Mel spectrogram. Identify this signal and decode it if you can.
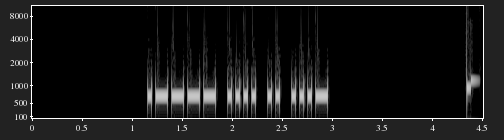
Morse code, heard as a keyed tone, about 30 wpm, 700 Hz. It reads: 1HIV
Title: Four Challenging Letter-Number Combinations 30wpm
